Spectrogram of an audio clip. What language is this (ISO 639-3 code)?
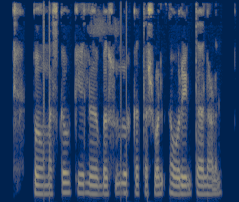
pus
